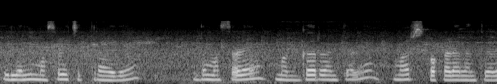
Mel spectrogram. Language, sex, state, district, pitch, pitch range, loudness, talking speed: Kannada, female, Karnataka, Koppal, 220 Hz, 205-230 Hz, -18 LUFS, 120 wpm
